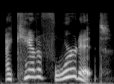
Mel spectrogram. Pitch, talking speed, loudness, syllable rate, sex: 295 Hz, 210 wpm, -15 LUFS, 4.9 syllables/s, female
